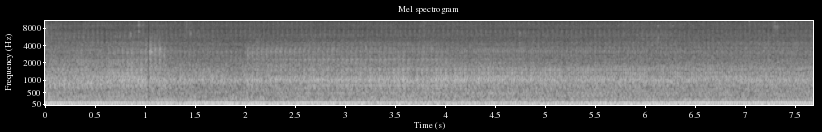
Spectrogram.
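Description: Subaru WRX's turbocharged flat-four engine running with a fast, even knocking inside it: rod knock, the sign of a failed connecting-rod bearing, and the engine is blown.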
